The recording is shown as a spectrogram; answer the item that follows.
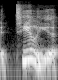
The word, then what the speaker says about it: Etteilla: But for the person who is involved in tarot, and maybe you have mastered tarot, maybe the Atelia Tarot can widen your perspective. It's spelled Etteilla. Atelia Tarot.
